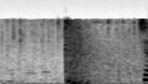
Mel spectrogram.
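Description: A gunshot cracks once.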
